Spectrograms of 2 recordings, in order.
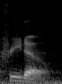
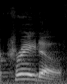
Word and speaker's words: credo: Sometimes it's pronounced credo. C-R-E-D-O, or credo. Think Plato, but credo.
